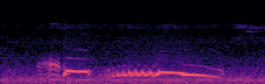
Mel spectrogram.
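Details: Barbary dove cooing to attract its partner for mating: a brief rising note, a steady hum, then a tremulous rolling coo that settles into a long, softly falling tone.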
